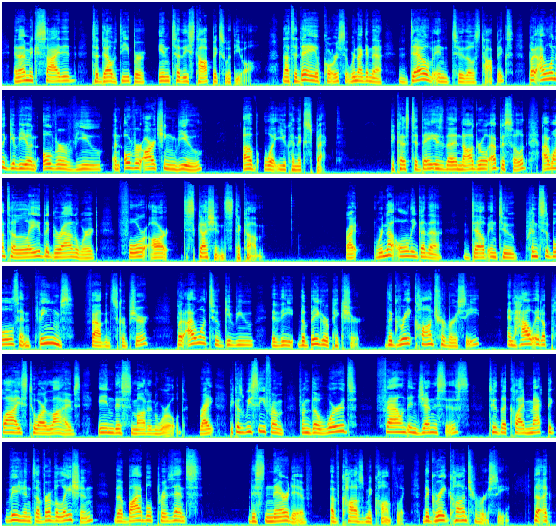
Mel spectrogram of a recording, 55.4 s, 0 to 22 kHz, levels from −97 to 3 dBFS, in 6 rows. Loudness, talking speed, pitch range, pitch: -23 LUFS, 130 wpm, 155-185 Hz, 175 Hz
